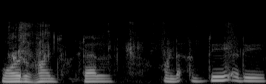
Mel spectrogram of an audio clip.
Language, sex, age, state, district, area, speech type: Santali, male, 45-60, Odisha, Mayurbhanj, rural, spontaneous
